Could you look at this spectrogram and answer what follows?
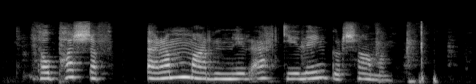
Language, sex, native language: Icelandic, other, Polish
